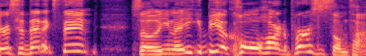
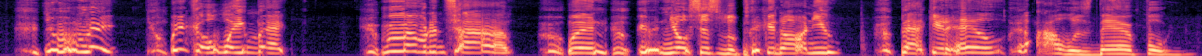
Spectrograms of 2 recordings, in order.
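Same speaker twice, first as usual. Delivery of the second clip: put-on sobbing, pleading voice; 3 semitones higher than usual. Acting out a tearful victim begging a friend who just attacked him, as a put-on. mock crying. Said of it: "how you're freaking crying".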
